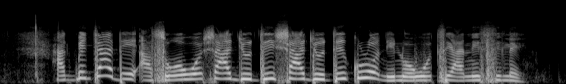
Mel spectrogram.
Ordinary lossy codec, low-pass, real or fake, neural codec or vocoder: none; 10.8 kHz; real; none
